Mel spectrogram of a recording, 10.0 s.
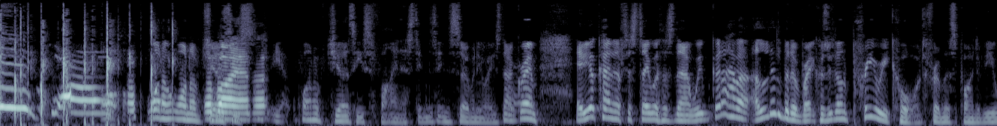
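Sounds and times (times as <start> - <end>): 
studio audience clapping for a returning guest: 0.0 - 2.0
loud talking voices: 0.0 - 2.8
speech: 1.3 - 9.9.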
